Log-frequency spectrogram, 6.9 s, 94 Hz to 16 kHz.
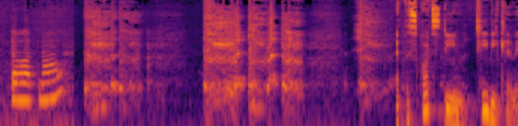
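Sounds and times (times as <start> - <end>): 
speech: 0.2 - 1.5, 5.3 - 6.8
person coughing into a recording app: 1.1 - 6.2.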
